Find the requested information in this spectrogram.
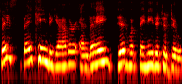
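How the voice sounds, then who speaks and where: A woman speaks fairly slowly with a fairly high pitch and ordinary pitch variation. Her tone is dark and mellow, and somewhat breathy. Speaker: children's book author. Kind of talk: author presentation.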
